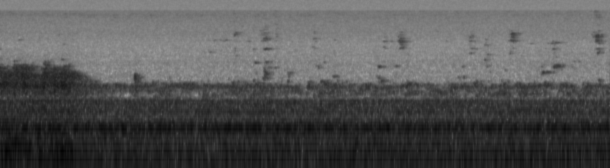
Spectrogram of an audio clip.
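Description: Steady rumble of a passenger train running along, heard from inside the carriage, with a steady hum underneath. The noise is brighter and a little louder for about the first second, then settles to an even rumble.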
